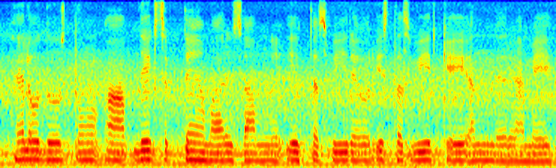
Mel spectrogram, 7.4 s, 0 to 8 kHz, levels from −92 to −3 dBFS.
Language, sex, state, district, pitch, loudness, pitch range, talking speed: Hindi, male, Rajasthan, Bikaner, 145 Hz, -15 LUFS, 140-150 Hz, 135 wpm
